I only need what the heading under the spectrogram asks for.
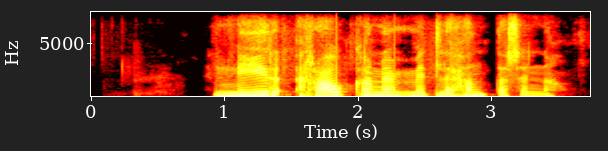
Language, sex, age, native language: Icelandic, female, 30-39, Icelandic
